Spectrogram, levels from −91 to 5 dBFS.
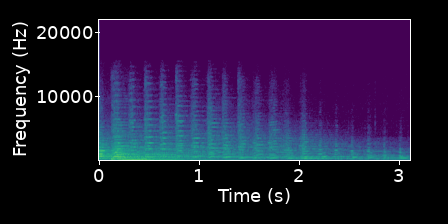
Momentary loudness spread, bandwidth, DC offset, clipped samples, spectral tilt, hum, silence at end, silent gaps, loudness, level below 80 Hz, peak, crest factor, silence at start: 17 LU; 14 kHz; under 0.1%; under 0.1%; -5.5 dB/octave; none; 0 s; none; -31 LUFS; -54 dBFS; -12 dBFS; 18 dB; 0 s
